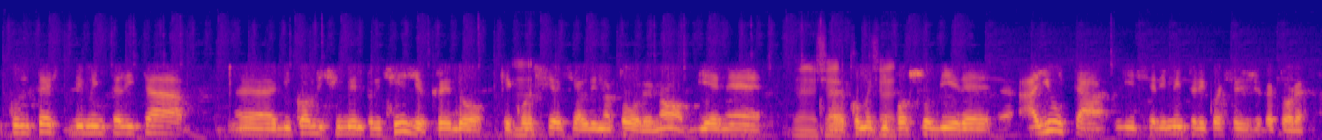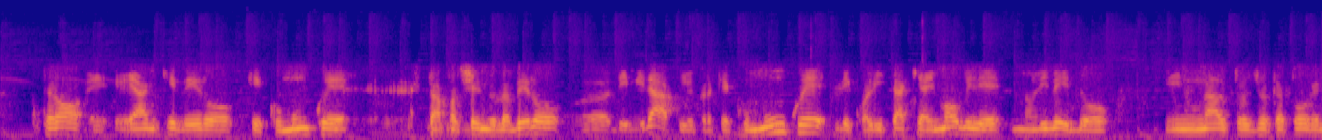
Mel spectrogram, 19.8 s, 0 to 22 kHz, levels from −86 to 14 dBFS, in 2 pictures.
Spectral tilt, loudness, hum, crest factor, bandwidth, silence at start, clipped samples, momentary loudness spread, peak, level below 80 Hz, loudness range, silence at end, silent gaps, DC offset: -7 dB/octave; -20 LUFS; none; 16 dB; 12 kHz; 0.05 s; under 0.1%; 7 LU; -2 dBFS; -54 dBFS; 2 LU; 0 s; none; under 0.1%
